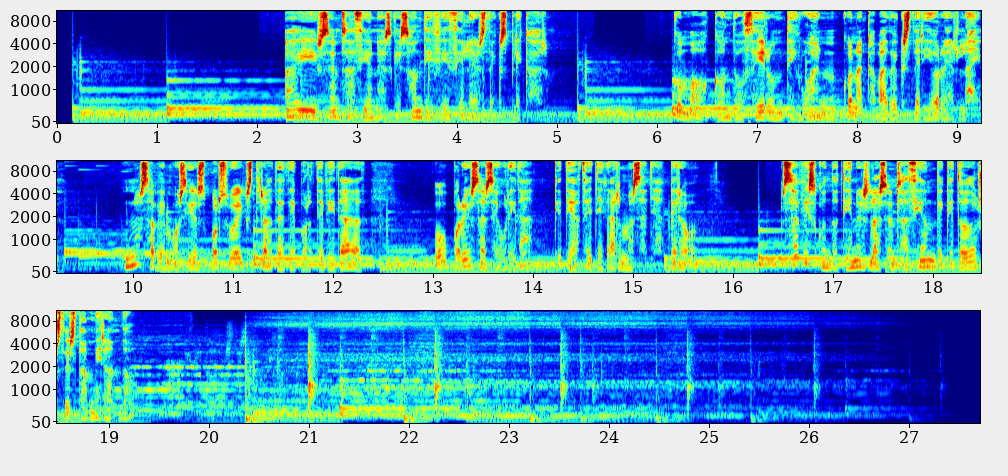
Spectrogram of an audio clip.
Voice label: NATURAL VOICE, Spanish, female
